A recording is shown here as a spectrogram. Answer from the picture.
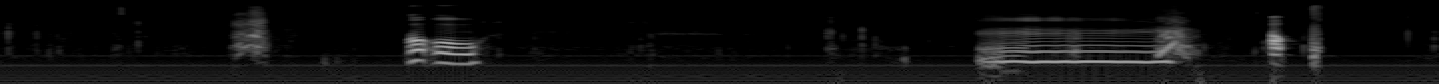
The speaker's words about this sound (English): Here, you can play with the zipper.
